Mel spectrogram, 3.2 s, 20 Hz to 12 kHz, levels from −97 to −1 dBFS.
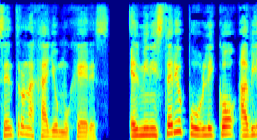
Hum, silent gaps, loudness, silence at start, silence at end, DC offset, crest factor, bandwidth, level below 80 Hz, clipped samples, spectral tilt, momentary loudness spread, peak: none; 1.37-1.59 s; -21 LUFS; 0 s; 0 s; under 0.1%; 16 dB; 11 kHz; -58 dBFS; under 0.1%; -5.5 dB/octave; 8 LU; -4 dBFS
